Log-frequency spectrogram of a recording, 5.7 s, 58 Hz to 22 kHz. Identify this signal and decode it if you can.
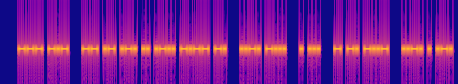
Morse code, heard as a keyed tone, about 46 wpm, 700 Hz. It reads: OK MARILYN FB ES TNX FER
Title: Practice QSO - Exchange 2 - Info - 45wpm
